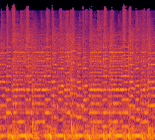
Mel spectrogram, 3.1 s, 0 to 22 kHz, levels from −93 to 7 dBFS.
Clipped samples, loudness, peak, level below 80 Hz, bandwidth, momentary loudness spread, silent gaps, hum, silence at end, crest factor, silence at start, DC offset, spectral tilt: under 0.1%; -13 LUFS; -2 dBFS; -26 dBFS; 19 kHz; 1 LU; none; none; 0 s; 14 dB; 0 s; under 0.1%; -3.5 dB/octave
